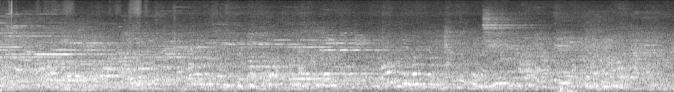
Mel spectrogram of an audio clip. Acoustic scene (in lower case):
subway station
